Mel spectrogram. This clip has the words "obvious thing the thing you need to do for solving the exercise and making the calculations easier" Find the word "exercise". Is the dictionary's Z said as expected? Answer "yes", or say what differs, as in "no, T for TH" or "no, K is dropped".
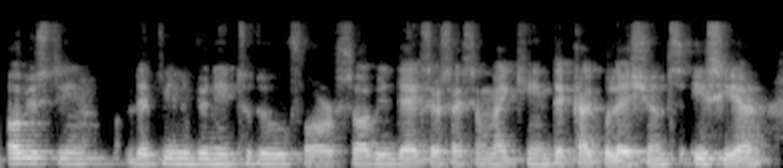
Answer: no, S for Z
